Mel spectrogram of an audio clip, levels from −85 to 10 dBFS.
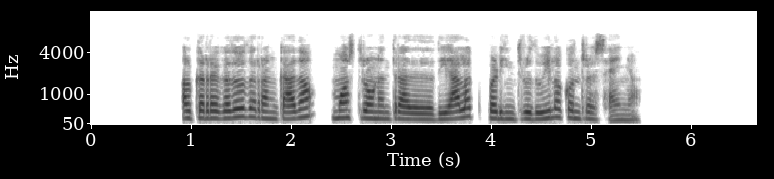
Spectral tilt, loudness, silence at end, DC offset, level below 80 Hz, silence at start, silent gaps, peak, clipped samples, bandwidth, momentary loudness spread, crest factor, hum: -5 dB/octave; -17 LUFS; 1.2 s; under 0.1%; -66 dBFS; 0.9 s; 2.25-2.40 s, 3.83-3.97 s; -2 dBFS; under 0.1%; 7.6 kHz; 7 LU; 16 dB; none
